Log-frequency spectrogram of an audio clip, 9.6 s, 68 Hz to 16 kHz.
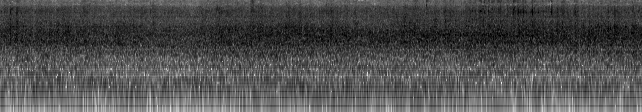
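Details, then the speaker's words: Tri-ang RS.2 set, R.258 Princess Royal loco with dirty wheels on Series 3 track, power turned up: steady, even rolling rumble with a soft rail hiss and no stutters or dropouts, running smoothly, an improvement. "yeah that's an improvement isn't it i'm not sure how well you can hear me while she's running but we'll stick with it"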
